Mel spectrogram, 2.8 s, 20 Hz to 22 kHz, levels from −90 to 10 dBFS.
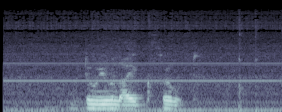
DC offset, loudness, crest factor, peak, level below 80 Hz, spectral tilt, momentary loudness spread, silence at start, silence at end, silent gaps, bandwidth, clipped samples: under 0.1%; -12 LUFS; 14 dB; 0 dBFS; -32 dBFS; -8.5 dB/octave; 21 LU; 0.05 s; 0 s; none; 13 kHz; under 0.1%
